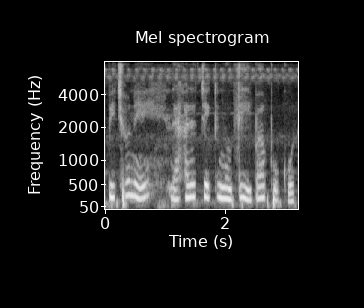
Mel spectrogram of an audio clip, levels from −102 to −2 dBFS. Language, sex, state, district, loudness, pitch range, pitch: Bengali, female, West Bengal, Alipurduar, -17 LUFS, 205-245 Hz, 235 Hz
